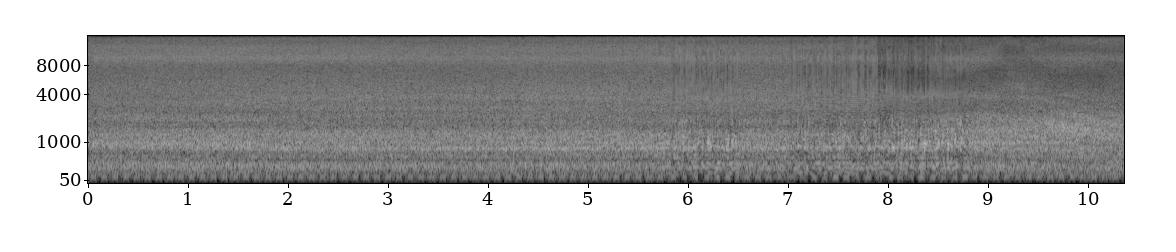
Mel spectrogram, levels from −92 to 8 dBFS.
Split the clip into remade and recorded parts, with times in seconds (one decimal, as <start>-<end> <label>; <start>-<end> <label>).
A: 0.0-5.8 recorded; 5.8-6.5 remade; 6.5-7.0 recorded; 7.0-8.8 remade; 8.8-10.4 recorded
